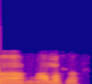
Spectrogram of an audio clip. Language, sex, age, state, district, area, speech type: Tamil, male, 30-45, Tamil Nadu, Nagapattinam, rural, conversation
